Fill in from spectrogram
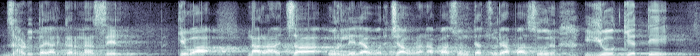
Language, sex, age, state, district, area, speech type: Marathi, male, 18-30, Maharashtra, Satara, urban, spontaneous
